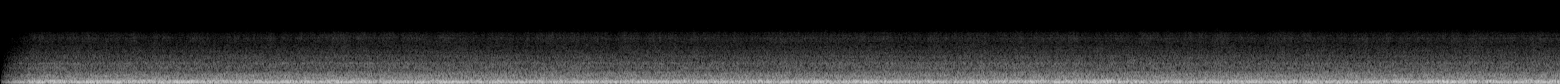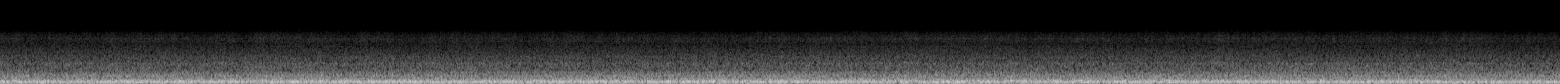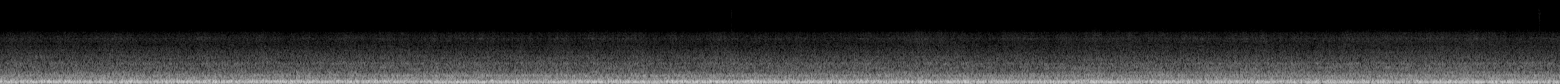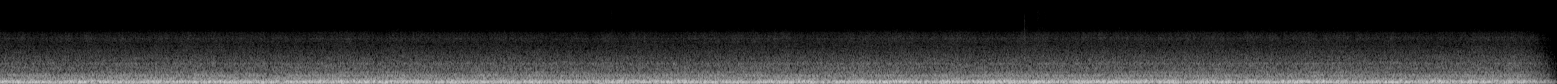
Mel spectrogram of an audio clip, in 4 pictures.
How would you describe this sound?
Roomtone ParkingGarage Enschede Airco Rear
Rear recording of surround room tone recording.
roomtone, sounddesign, surround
